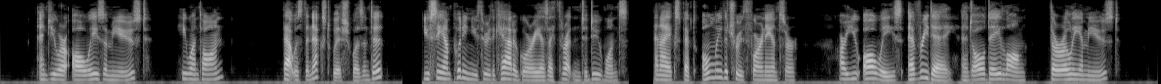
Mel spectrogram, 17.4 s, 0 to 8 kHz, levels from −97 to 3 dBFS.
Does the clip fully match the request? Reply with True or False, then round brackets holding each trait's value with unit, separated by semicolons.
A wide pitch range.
False (3.8 semitones)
